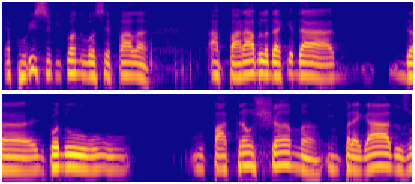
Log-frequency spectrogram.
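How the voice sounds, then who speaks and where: A man preaching a sermon in a lively way, acting out the voices he quotes. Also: medium pitch. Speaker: pastor. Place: church hall.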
